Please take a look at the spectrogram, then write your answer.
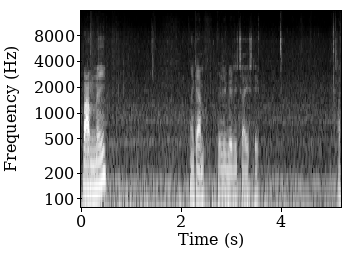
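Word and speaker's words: bánh mì: or sometimes it is m i but it's pronounced B me again really really tasty I think the word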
